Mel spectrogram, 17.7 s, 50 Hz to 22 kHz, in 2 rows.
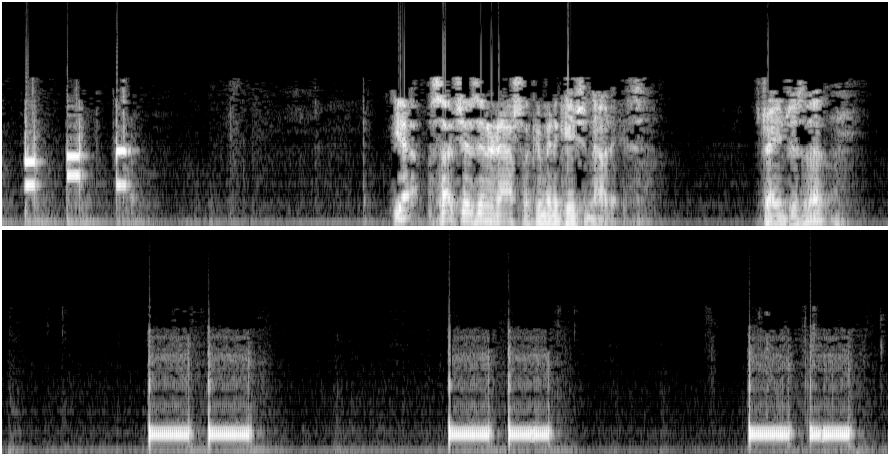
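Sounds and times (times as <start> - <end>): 
telephone tones of short steady electronic beeps: 0.2 - 1.4, 10.4 - 11.4, 13.4 - 14.4, 16.3 - 17.4
speech: 3.9 - 6.5, 7.6 - 8.5.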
